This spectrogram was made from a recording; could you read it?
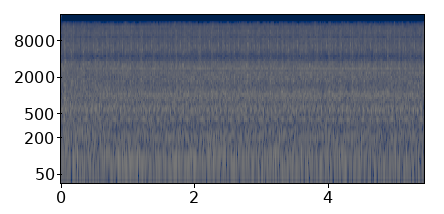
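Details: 2016 Chevrolet Tahoe 5.3L V8 after fixing no-crank/electrical faults by adding a ground strap to the valve cover, voltage 14.6–14.96 V: steady even idle, smooth low rumble, no misses, knocks or surging.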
